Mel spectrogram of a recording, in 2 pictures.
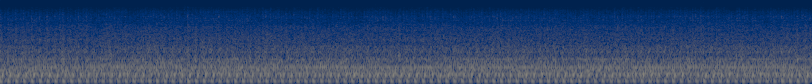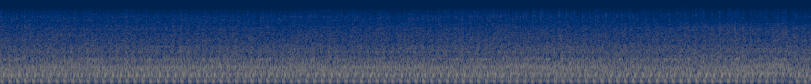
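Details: Husqvarna riding mower, Briggs & Stratton single-cylinder, after replacing camshaft with failed decompressor that made it crank like a dead battery: starts very easily, smooth steady idle, no misses; healthy after repair.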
